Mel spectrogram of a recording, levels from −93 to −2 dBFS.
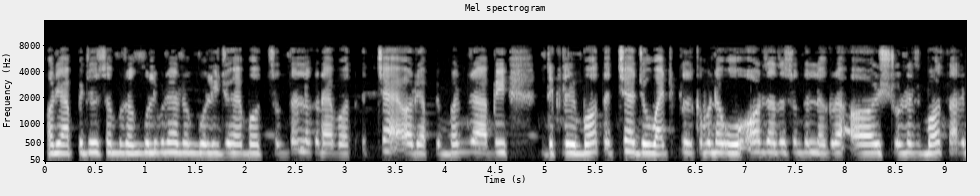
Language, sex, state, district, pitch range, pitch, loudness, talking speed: Hindi, female, Bihar, Purnia, 230-250 Hz, 240 Hz, -16 LUFS, 305 wpm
